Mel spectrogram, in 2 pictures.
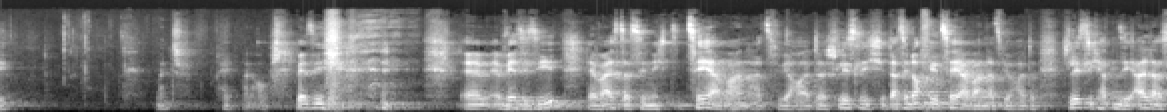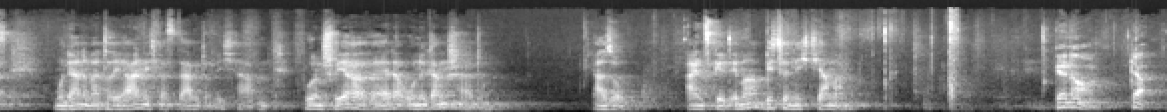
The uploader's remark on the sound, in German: Der Kleinkunstverein Altbau in Irsee im schönen Allgäu hat uns zu Lesung und Live-Podcast eingeladen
